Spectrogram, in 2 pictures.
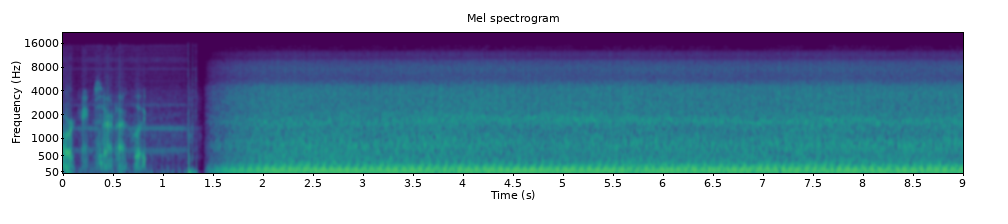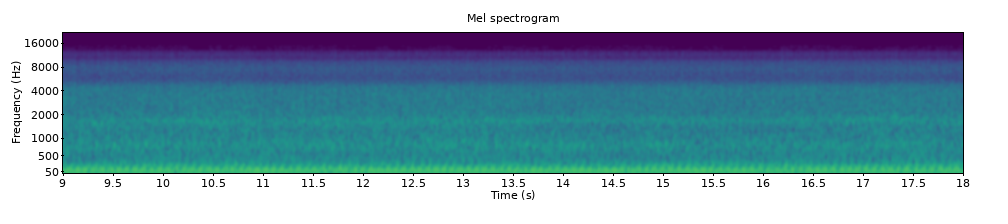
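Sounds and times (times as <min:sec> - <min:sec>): airplane engine and propeller droning: 0:00.0 - 0:18.0.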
